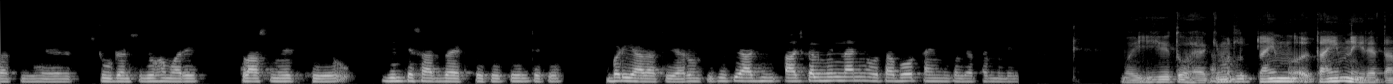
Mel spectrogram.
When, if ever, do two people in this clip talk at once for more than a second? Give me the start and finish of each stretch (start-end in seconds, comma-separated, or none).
none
